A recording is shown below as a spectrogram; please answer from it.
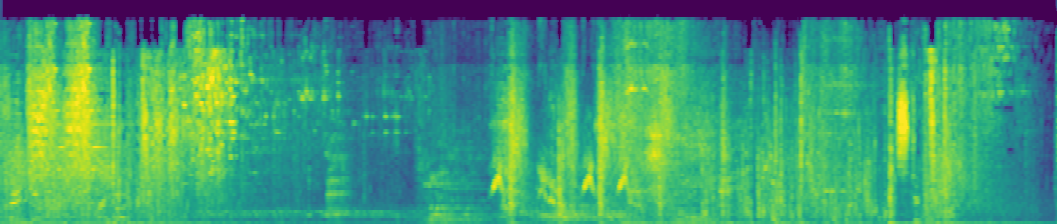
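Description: Confringo explosive spells cast in Hogwarts Legacy, a string of loud booms, bursts and crashes in ongoing combat, mixed with a player's voice and other game sounds.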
